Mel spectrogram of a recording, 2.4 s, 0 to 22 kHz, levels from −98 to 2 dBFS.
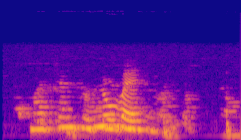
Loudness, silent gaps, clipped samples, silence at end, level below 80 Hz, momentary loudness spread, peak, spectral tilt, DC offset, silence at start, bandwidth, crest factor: -21 LUFS; none; under 0.1%; 0 s; -54 dBFS; 18 LU; -4 dBFS; -10 dB/octave; under 0.1%; 0.15 s; 3.9 kHz; 18 dB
